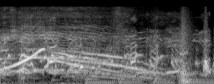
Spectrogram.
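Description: A short burst of several children's voices cheering over playful background music. The voices rise together, then trail downward over a second or so.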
